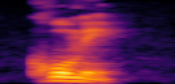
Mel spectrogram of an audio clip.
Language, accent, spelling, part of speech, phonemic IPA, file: French, France, chromé, verb / adjective, /kʁɔ.me/, LL-Q150 (fra)-chromé.wav
- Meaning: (verb) past participle of chromer; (adjective) 1. chrome / chromium 2. chromium-plated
